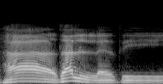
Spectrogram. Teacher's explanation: Karena ketemu alif lam, ketemu huruf bertasdid, alif lam samsiah, maka jadi pendek.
